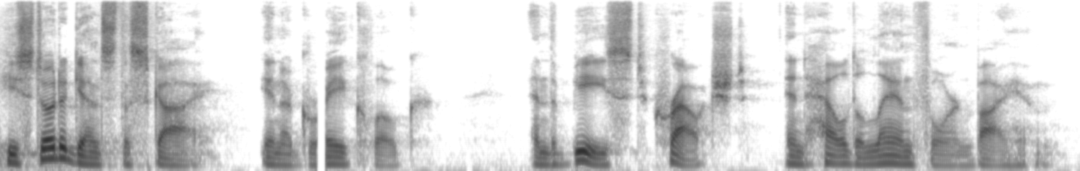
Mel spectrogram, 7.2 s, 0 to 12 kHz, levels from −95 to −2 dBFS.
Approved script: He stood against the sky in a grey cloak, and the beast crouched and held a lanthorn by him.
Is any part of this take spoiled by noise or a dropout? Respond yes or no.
yes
